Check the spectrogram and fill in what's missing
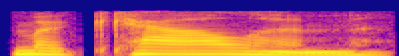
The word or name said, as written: McAllen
